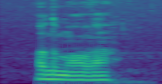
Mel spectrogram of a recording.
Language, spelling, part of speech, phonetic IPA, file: Polish, odmowa, noun, [ɔdˈmɔva], LL-Q809 (pol)-odmowa.wav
